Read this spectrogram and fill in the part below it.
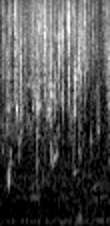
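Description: Water trickles and splashes on a warm day in Vienna, a close, lively patter of small droplets and gurgles with no talking.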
